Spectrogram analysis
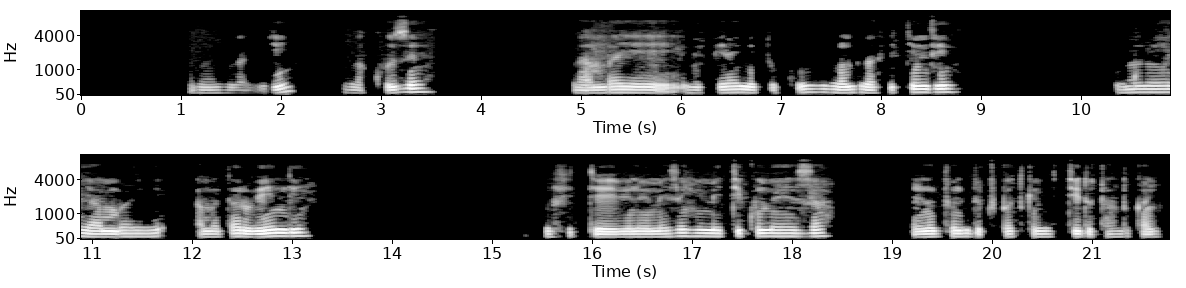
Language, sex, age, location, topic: Kinyarwanda, male, 25-35, Kigali, health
